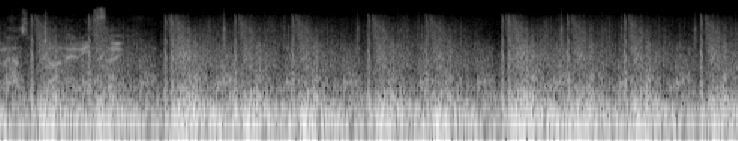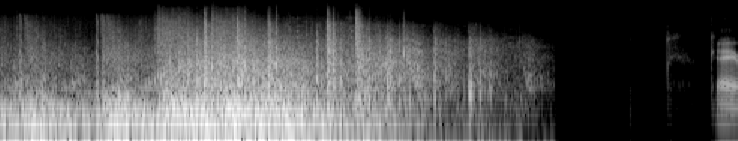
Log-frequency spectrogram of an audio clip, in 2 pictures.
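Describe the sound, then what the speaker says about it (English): Dense rumbling barrage of artillery from the World War I strategy game To End All Wars, a continuous stream of overlapping booms and crackles that swells louder near the end before cutting off abruptly, with no talking. "Oh yeah, all the wonderful bombarding that hasn't done anything."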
